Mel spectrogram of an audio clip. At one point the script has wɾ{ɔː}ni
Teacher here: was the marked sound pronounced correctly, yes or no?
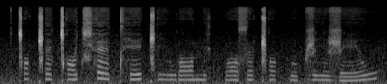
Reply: yes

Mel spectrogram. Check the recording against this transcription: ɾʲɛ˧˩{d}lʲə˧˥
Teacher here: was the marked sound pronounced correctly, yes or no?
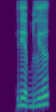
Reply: no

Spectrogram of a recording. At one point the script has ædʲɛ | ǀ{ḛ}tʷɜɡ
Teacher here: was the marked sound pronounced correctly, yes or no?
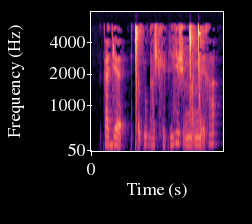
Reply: no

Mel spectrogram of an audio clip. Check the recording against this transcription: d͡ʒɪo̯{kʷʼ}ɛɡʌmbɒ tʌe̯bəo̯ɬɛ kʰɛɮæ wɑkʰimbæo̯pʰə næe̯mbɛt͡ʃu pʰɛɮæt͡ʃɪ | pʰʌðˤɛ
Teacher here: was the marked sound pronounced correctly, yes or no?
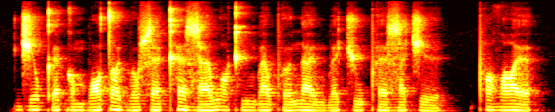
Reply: no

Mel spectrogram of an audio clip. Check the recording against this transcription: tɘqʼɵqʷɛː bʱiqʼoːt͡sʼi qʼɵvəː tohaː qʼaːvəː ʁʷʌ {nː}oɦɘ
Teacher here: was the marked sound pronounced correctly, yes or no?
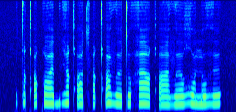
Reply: no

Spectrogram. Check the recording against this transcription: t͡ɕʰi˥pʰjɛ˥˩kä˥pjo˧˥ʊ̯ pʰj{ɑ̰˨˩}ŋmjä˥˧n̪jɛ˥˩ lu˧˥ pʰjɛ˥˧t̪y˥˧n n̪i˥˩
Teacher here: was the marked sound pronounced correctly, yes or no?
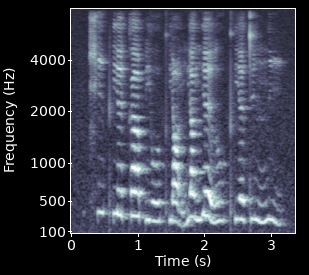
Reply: yes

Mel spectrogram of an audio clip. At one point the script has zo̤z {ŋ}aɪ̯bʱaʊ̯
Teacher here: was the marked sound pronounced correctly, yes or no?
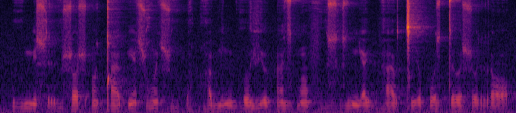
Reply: no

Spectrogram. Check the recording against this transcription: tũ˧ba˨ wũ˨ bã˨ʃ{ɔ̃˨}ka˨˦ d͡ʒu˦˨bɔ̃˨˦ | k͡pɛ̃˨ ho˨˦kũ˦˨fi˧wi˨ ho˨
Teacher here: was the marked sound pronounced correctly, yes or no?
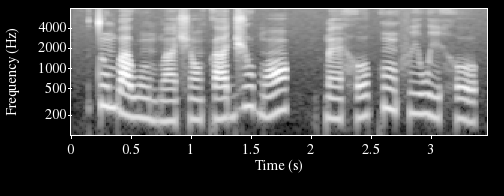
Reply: yes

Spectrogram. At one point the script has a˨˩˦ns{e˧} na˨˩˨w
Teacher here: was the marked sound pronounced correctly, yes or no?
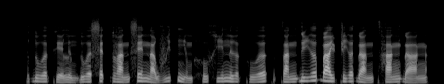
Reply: yes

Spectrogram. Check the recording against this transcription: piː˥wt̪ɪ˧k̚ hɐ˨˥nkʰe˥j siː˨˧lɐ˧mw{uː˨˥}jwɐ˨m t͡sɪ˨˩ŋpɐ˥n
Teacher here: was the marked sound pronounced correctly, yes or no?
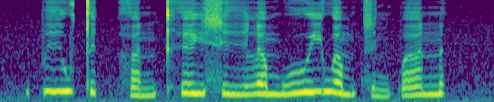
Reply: no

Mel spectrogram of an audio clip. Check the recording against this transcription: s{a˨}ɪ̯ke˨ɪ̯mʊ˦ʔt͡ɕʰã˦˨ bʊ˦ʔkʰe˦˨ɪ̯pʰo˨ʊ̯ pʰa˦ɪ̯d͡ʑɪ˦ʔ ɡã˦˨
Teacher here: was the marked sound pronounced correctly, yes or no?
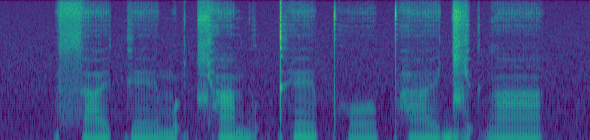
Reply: yes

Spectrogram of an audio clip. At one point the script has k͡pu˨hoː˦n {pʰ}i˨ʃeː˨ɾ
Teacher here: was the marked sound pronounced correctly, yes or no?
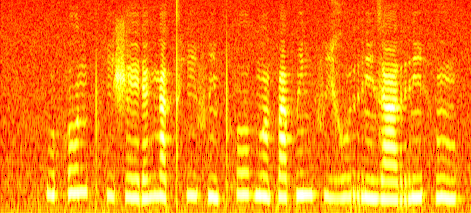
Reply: yes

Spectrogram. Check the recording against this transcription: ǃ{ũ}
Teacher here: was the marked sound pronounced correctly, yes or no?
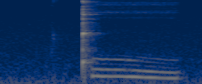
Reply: no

